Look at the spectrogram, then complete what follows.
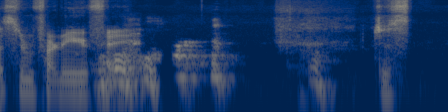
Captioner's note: laughs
